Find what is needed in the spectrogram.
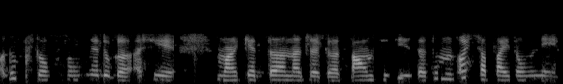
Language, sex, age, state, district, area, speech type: Manipuri, female, 18-30, Manipur, Senapati, urban, conversation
